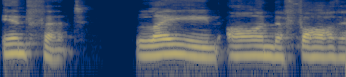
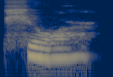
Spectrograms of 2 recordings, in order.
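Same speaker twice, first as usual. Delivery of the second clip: slow, soft loving praise; tender and slow; 4 dB quieter, slower than usual. Retold or imitated. Jesus gushing softly over the newborns. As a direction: savour every word lovingly.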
